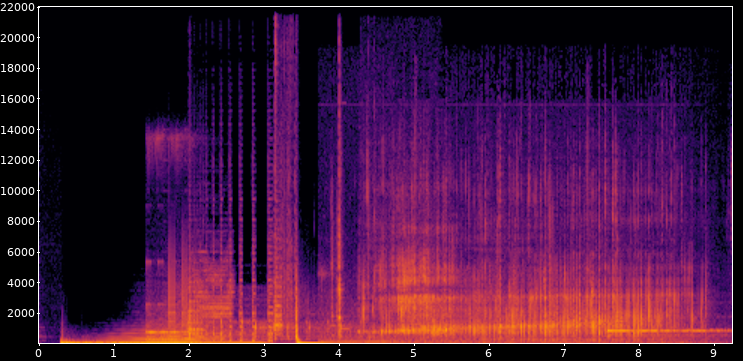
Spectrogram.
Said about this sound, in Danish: Og inden vi sådan øh, går i gang, så skal vi lige skåle i vores kaffe. Du er mm. i dagens anledning taget lidt te. Ja, det har jeg. Mm, så lad os gøre det. Skål. Skål.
